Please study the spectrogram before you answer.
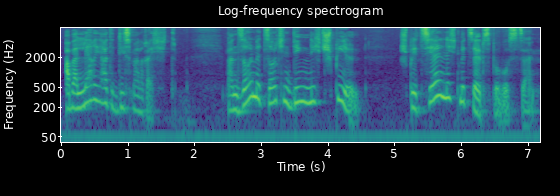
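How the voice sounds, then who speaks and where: A woman playing a wry, brisk storyteller recounting her own adventures in a 1950s German radio drama, with a dryly amused manner. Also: a little high, sing-song, mellow, breathy edge, full character voice.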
